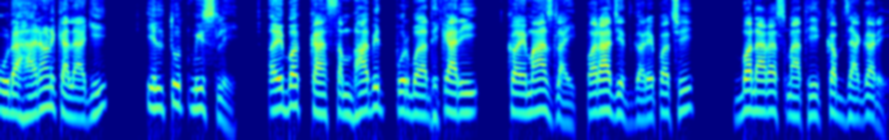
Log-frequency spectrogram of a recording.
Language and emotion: Nepali, neutral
